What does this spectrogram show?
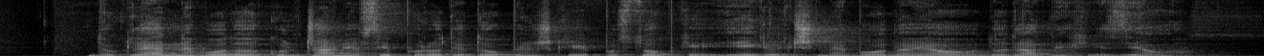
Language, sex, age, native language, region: Slovenian, male, 60+, Slovenian, Posavska region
